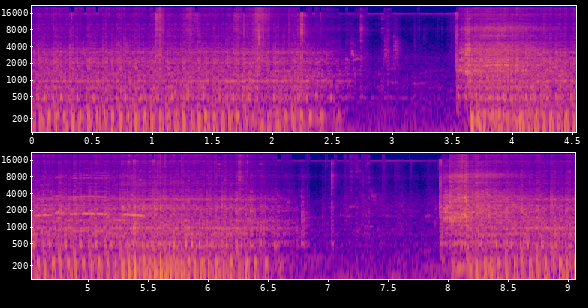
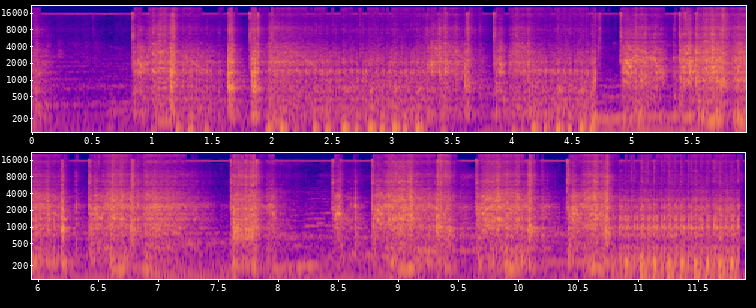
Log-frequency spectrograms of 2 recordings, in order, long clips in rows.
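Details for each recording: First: ESR110 single-cylinder motorcycle, starting-noise and Bendix drive repair context: fires up readily without starter clatter and settles into a steady popping idle, cutting out briefly twice; normal start and idle. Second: ESR110 motorcycle, hard starting with noisy starter: repeated choppy cranking bursts with rattly metallic noise between stalls, won't catch easily, starter sounds rough; Bendix drive/starter clutch suspected, replacement is the fix shown.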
